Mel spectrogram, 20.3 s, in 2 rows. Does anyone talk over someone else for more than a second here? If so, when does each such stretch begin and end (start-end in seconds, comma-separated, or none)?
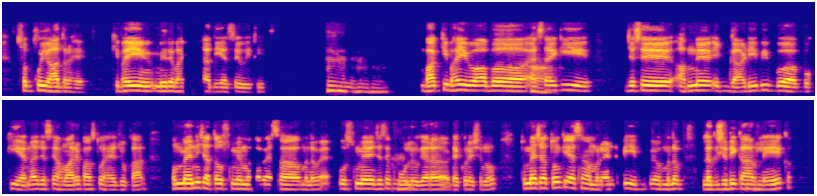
none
